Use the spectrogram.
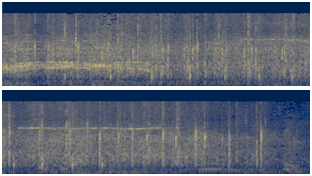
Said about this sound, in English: And I think it's an incredible cause, and I think the Cliff Central team need another big round of applause.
